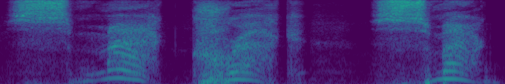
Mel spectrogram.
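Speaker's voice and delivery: high, punchy spoken sound effects; sharp impact noises. Acted. Game master voicing four blows, sharp and high. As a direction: hit each one separately and loudly. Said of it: "hear and feel four".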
